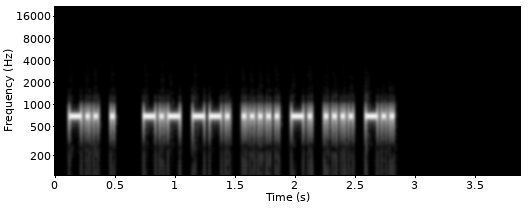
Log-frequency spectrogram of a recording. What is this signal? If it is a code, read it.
Morse code, heard as a keyed tone, about 33 wpm, 700 Hz. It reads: DE KG5NHD
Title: Speed-Racing Common QSO Phrases - 35wpm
